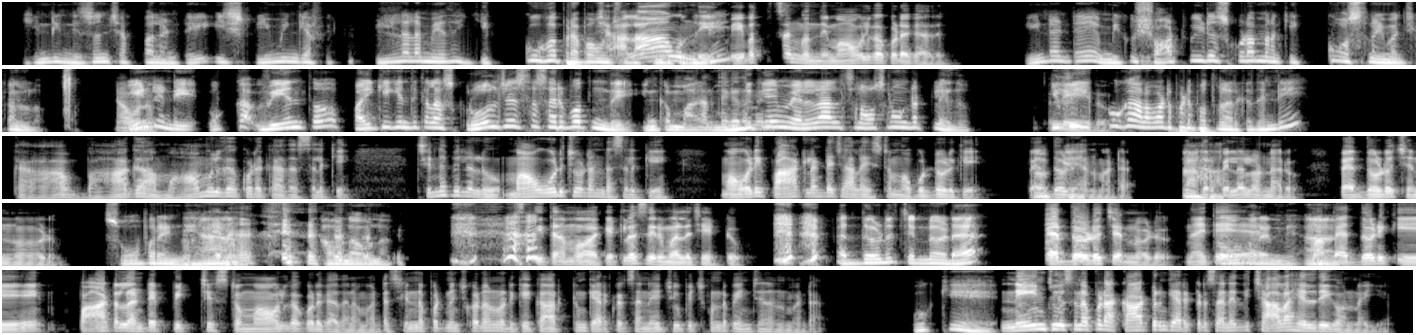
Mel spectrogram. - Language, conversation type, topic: Telugu, podcast, స్ట్రీమింగ్ యుగంలో మీ అభిరుచిలో ఎలాంటి మార్పు వచ్చింది?
- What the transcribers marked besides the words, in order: stressed: "ఎక్కువగా"; stressed: "చాలా"; in English: "షార్ట్ వీడియోస్"; lip smack; in English: "స్క్రోల్"; tapping; laugh; chuckle; in English: "కార్టూన్"; in English: "కార్టూన్"; in English: "హెల్తీగా"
